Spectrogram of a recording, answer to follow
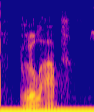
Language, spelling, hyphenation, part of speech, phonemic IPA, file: Dutch, brulaap, brul‧aap, noun, /ˈbrʏl.aːp/, Nl-brulaap.ogg
- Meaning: a howler monkey, a monkey of the genus Alouatta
